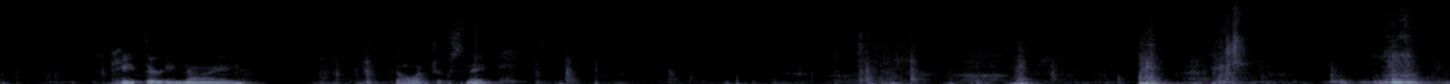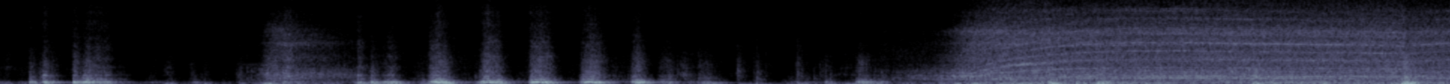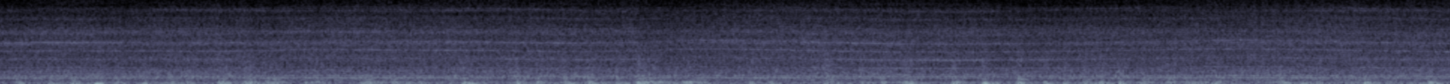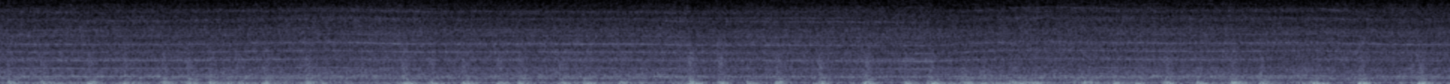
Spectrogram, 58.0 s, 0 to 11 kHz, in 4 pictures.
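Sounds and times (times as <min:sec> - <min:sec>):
drain snake motor whine: 0:23.4 - 0:58.0.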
